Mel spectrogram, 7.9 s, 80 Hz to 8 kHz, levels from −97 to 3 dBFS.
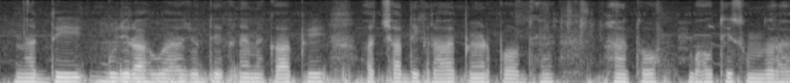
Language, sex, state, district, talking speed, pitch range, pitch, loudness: Hindi, male, Chhattisgarh, Raigarh, 145 wpm, 130-140 Hz, 135 Hz, -18 LUFS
